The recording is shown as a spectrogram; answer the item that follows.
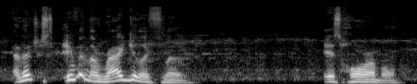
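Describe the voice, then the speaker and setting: A man's medium-pitched voice at a moderate pace over noticeable background noise. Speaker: livestreamer. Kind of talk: casual chat.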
